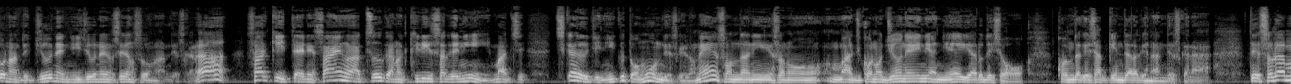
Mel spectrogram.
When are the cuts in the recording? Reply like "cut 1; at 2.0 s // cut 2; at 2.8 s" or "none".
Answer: cut 1; at 2.4 s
